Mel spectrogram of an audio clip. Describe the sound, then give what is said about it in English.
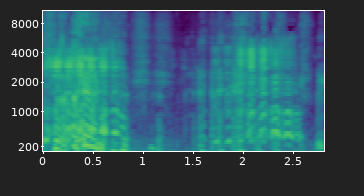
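A goat bleats loudly in two wavering, quavering cries separated by a short pause, the second slightly longer and more drawn out. “When Kel ever visits again, can we just play goat noises?”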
